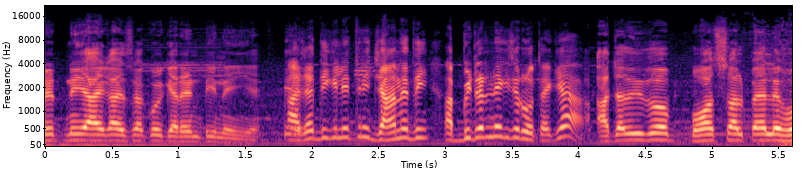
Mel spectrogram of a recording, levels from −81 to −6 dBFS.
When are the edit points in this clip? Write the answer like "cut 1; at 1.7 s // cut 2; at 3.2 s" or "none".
cut 1; at 1.7 s // cut 2; at 4.1 s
